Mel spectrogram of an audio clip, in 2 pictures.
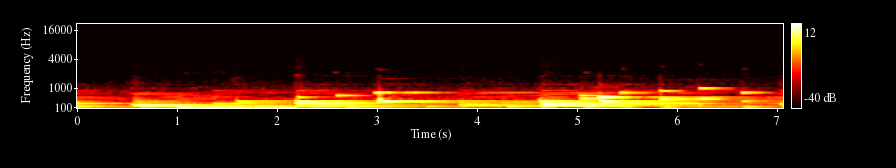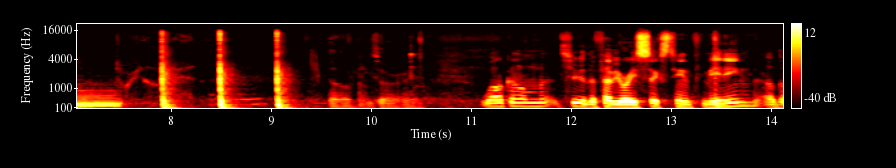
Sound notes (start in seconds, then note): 2.9 soft music continues; 7.5 gavel banging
